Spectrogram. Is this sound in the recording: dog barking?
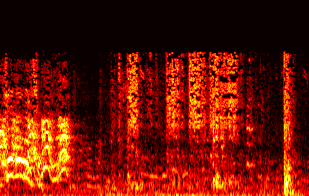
yes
